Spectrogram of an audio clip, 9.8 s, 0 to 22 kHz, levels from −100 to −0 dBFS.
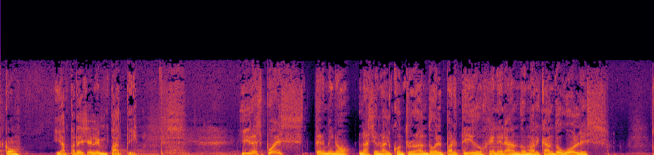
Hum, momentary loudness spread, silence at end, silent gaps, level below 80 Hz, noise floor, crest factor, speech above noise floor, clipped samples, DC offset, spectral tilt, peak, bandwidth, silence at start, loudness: none; 18 LU; 0 s; none; -48 dBFS; -46 dBFS; 14 dB; 28 dB; under 0.1%; under 0.1%; -6.5 dB/octave; -6 dBFS; 13.5 kHz; 0 s; -19 LUFS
